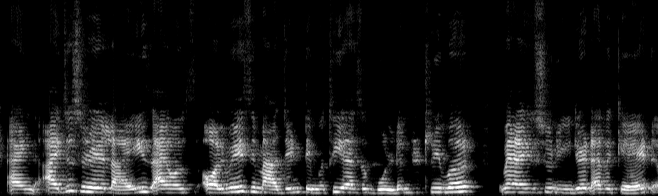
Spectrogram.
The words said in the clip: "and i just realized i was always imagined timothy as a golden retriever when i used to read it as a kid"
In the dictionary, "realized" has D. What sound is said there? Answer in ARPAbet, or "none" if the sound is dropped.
none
